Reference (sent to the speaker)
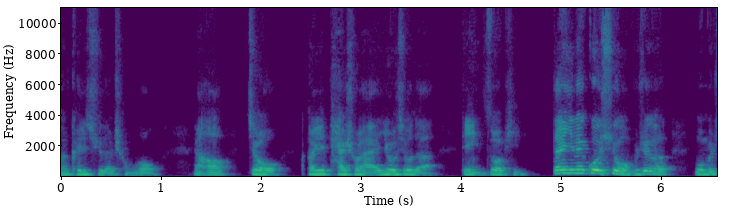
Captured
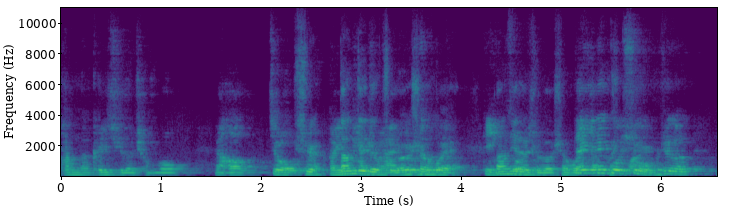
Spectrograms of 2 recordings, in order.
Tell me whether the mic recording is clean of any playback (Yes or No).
No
